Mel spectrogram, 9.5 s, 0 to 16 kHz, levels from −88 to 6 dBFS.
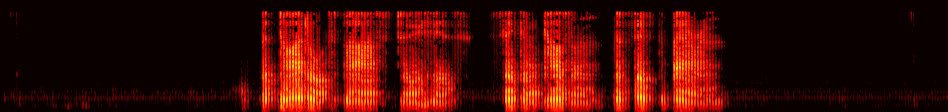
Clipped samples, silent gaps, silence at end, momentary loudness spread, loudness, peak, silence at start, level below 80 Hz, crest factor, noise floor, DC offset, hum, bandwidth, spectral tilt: under 0.1%; none; 2.65 s; 14 LU; -27 LUFS; -4 dBFS; 2.8 s; -64 dBFS; 26 dB; -80 dBFS; under 0.1%; none; 12 kHz; -2 dB/octave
